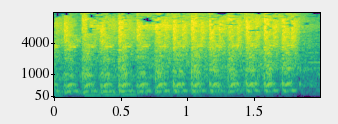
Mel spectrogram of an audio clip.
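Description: An engine-like sound effect that pulses fast and evenly, about ten pulses a second, at a steady pitch without revving, under the channel logo reveal. It stops just before the outro music comes in.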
